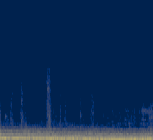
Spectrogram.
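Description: A civil defense air raid siren wails over Tel Aviv, a loud sustained tone slowly sliding downward in pitch with no talk over it.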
